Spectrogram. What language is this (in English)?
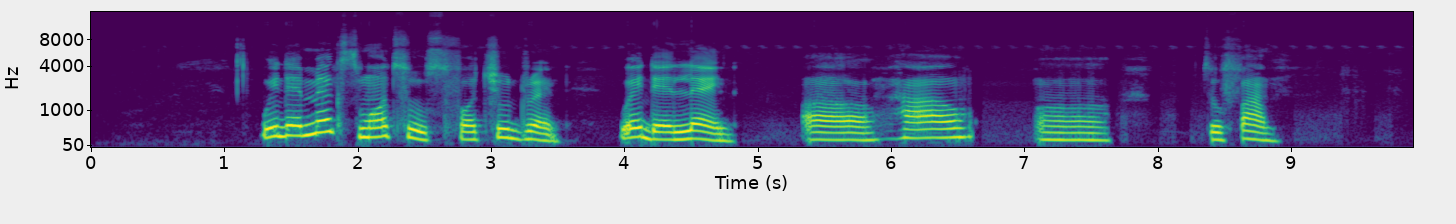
Nigerian Pidgin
